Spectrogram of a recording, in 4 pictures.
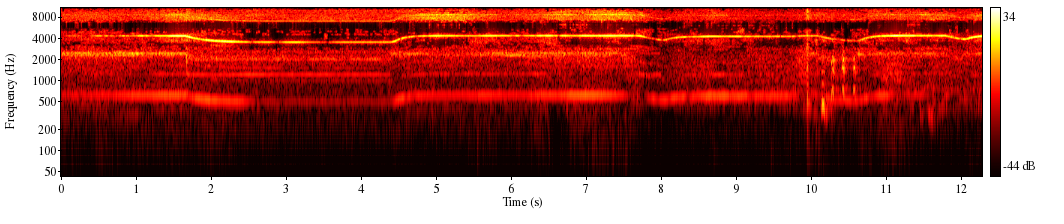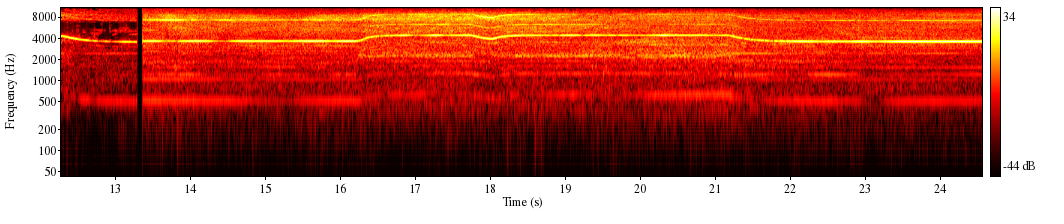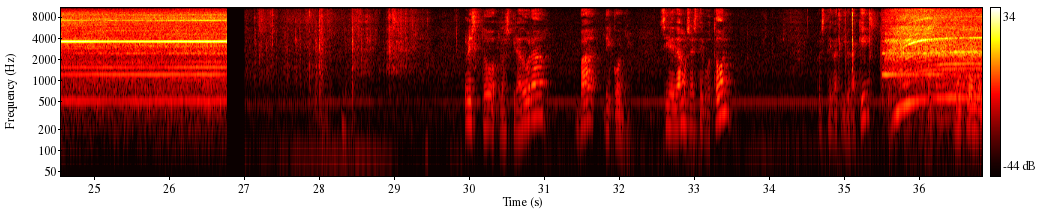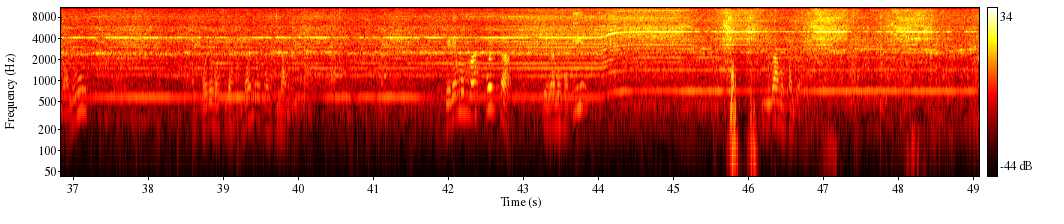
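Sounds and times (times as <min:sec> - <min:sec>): vacuum cleaner motor whine: 0:00.0 - 0:26.8, 0:35.5 - 0:49.0.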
